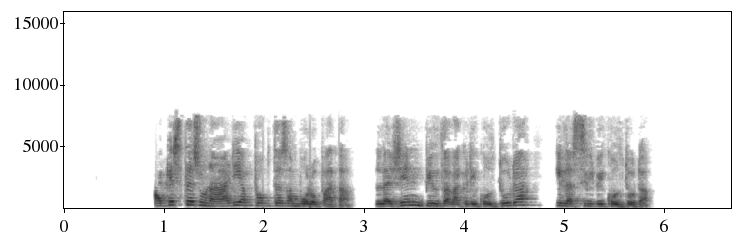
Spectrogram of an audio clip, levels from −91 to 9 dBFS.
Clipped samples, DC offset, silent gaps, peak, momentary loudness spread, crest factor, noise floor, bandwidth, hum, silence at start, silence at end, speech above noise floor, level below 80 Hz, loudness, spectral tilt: under 0.1%; under 0.1%; 2.93-3.11 s, 4.80-4.91 s; -2 dBFS; 6 LU; 14 dB; under -90 dBFS; 8 kHz; none; 0.9 s; 0.85 s; over 74 dB; -58 dBFS; -17 LUFS; -4 dB/octave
